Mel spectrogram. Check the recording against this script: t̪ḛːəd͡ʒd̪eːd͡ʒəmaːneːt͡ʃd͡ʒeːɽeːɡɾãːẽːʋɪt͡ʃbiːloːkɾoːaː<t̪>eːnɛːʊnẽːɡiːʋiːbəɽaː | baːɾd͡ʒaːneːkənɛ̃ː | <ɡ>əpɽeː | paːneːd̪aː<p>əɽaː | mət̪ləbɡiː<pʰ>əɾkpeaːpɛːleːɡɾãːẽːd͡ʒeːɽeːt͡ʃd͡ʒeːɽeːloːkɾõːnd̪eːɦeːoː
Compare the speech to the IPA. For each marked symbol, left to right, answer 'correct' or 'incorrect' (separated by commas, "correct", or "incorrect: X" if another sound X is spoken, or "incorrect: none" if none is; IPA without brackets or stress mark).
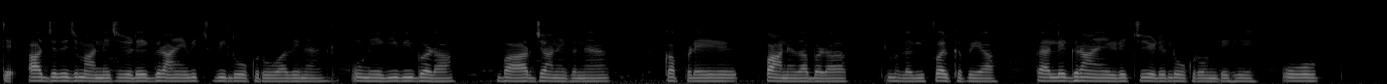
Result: incorrect: d̪, incorrect: k, incorrect: b, correct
